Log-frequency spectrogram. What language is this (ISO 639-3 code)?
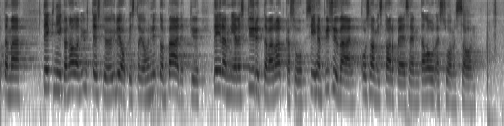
fin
